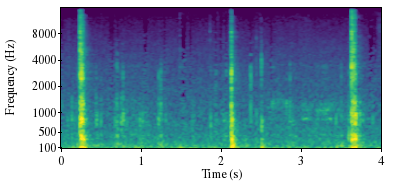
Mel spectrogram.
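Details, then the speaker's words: Rebuilt 1953 Harley-Davidson Panhead four-speed transmission, shifted by hand on the bench with the lid on: three crisp single clunks a second or two apart as the gears drop in; normal, clean gear engagement. "And that's third. You hear it drop in. And then that's fourth. Drops right in nice, shifting beautifully."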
